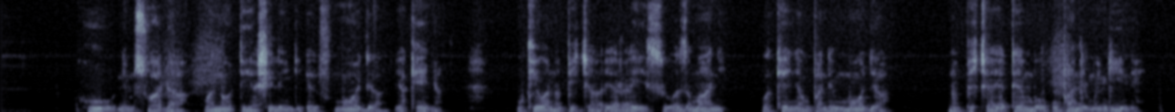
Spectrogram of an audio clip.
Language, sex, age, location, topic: Swahili, male, 18-24, Kisumu, finance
